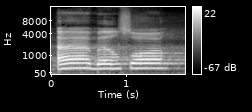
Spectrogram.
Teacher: huruf ba-nya dipantulkan dengan pantulan ringan. Absa, keluar bunyi b. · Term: qalqalah sughra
